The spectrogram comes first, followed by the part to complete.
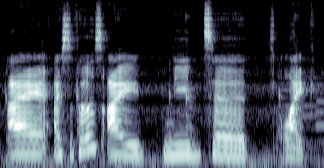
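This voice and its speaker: A woman's voice: medium pitch, steady tone, takes it slowly, sharp tone, faint music behind. A woman chatting casually on a livestream, giggly and amused at herself. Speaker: livestream panel guest, fan story creator. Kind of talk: casual chat.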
